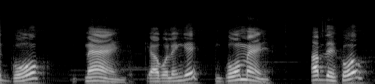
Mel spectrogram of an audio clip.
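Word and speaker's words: gourmet: इसमें भी are silent रहेगा, तो आप बोलेंगे गोमेंट।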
